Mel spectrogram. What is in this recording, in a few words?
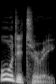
"auditory", medical english uk; OR-di-tree; ˈɔː.dɪ.triː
